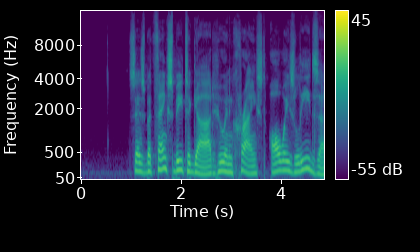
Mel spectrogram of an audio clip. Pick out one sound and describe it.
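A man reads aloud calmly and close to a microphone.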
